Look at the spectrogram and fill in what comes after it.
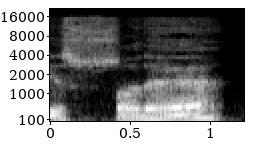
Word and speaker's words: الصلاة: زي الصلاة الواو عليها ألف ما بننطقش الواو بننطق الألف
